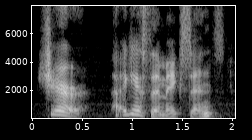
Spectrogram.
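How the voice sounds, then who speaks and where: Man doing a creaky, brash young DJ mare. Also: a little high, takes it slowly, heavily acted. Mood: sheepish. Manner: slangy, excitable, flippant. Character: brash, laid-back young female unicorn DJ. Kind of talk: fan fiction audiobook character voice.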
